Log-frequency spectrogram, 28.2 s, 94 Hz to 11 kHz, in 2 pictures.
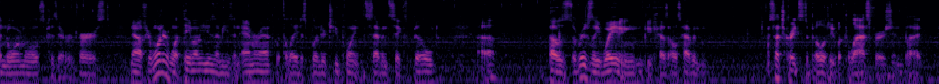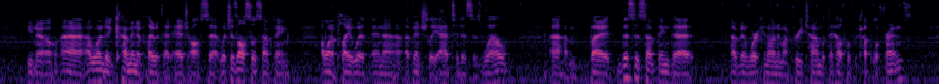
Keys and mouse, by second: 0.8 ctrl+r, 1.6 b, 2.6 ctrl+b, 3.5 g, 4.5 e, 5.3 s, 6.1 ctrl+Tab, 7.9 z, 9.0 z, 9.1 x, 9.8 a, 12.2 ctrl+r, 12.7 s, 13.7 ctrl+b, 15.4 g, 16.3 s, 17.7 click, 18.2 s, 20.5 ctrl+b, 22.0 g, 22.9 ctrl+Tab.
